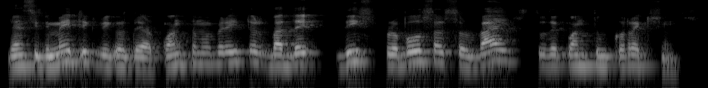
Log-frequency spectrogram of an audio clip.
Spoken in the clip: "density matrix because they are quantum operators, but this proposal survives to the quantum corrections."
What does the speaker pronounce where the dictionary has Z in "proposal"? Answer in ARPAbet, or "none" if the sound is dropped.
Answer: S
